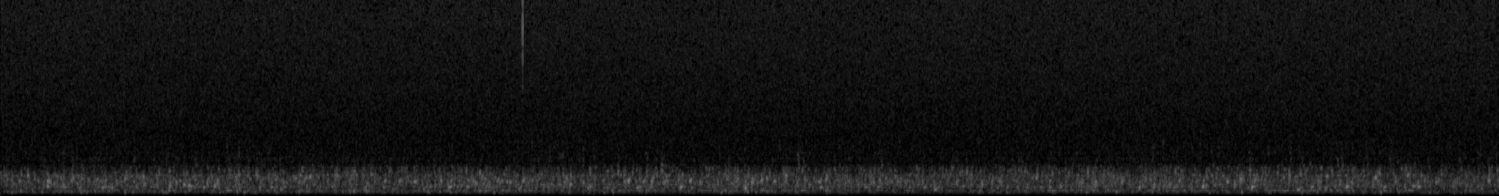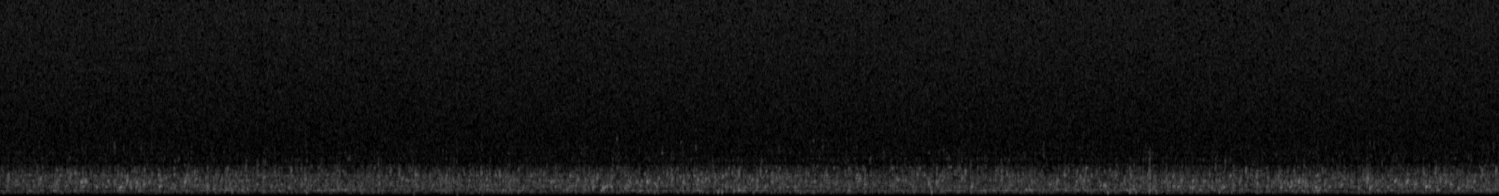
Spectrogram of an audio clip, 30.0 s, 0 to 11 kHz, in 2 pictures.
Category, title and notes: Soundscapes > Nature
Underground water Jiptik
16/08/25 - Alay Mountains, Kyrgyzstan Recording of a stream flowing under the rocks. Sadly a lot of self-noise from microphone Zoom H2N
mountains, river, stream, water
